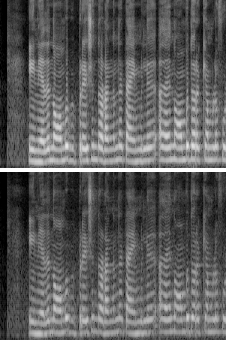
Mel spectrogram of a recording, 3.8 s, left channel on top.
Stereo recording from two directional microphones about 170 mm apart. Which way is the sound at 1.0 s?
35° left (ahead or behind).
